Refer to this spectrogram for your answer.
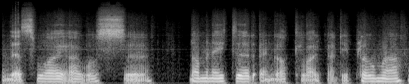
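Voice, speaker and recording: A man with a Swedish accent, the sound dry and close with no echo. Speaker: vlogger. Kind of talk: video diary. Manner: halting.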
